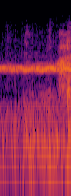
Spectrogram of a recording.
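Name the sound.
whistling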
